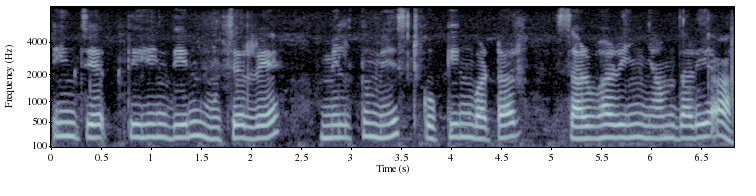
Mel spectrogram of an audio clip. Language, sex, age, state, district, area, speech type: Santali, female, 18-30, West Bengal, Dakshin Dinajpur, rural, read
